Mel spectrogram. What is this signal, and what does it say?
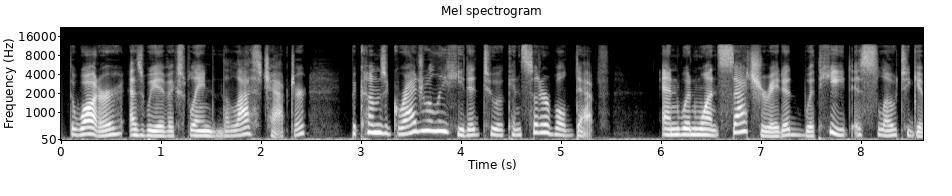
Speech in English. There is no code.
